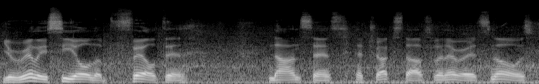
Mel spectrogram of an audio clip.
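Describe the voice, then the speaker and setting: Low-voiced trucker, loose and slangy, noisy outdoors. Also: male voice, measured pace. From Bosnia and Herzegovina. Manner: loose, slangy, profane banter. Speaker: truck driver and vlogger. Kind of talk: casual vlog chat. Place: truck stop outdoors and shower room. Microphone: handheld camera.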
